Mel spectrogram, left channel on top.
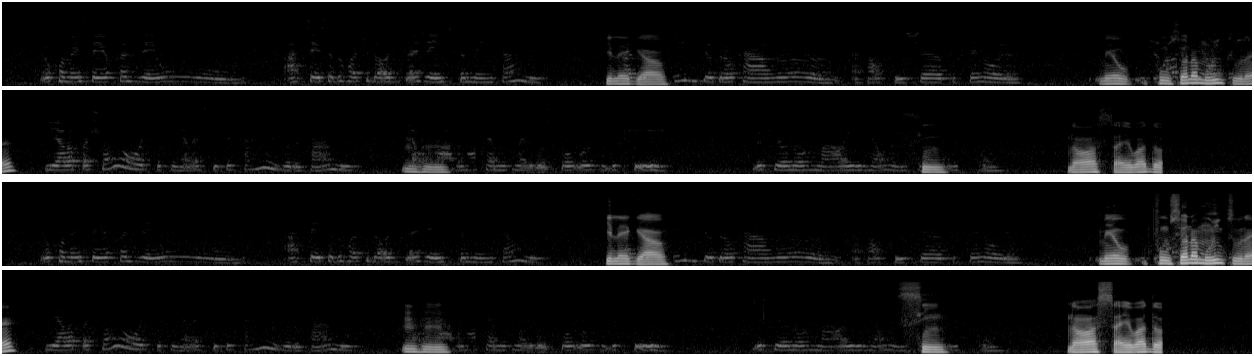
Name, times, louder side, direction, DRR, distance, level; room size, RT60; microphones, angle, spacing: voice 1, 0.0-5.5 6.2-10.4 10.9-12.5 12.9-16.1 16.5-22.7, left 1 dB, 60° left, 3.5 m, -50 dB
voice 2, 6.0-6.6 11.0-11.3 11.6-12.6 16.5-17.0 21.7-21.9 23.2-24.1, right 5 dB, 50° right, 0.3 m, -27 dB
head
